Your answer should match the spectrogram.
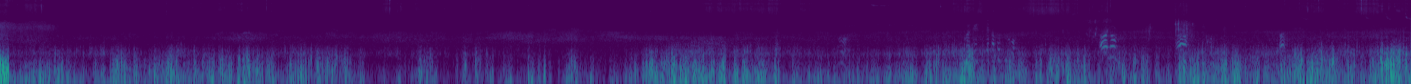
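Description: Wind buffeting the microphone in low rumbling gusts, easing off for a few seconds in the middle. Two short high-pitched sounds come near the end, about a second and a half apart.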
